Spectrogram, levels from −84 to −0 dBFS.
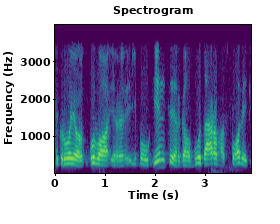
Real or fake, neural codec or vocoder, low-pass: real; none; 3.6 kHz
